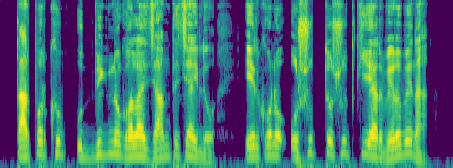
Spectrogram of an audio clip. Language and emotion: Bengali, neutral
